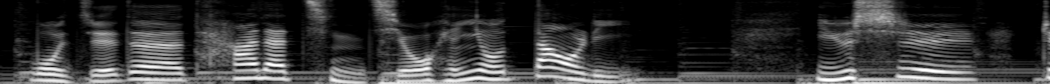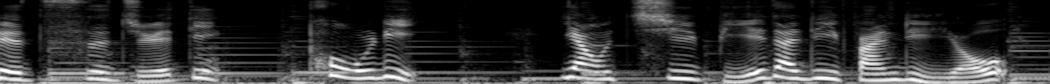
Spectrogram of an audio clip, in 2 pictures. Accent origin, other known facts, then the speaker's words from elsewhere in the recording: Kyushu, Oita, Japan; now in Kobe, Japan; 私の実家は九州の大分で普段住んでいるのは神戸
